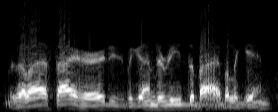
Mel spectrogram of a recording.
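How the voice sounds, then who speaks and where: An actor playing a grave, knowing Westerner, measured and folksy, in a 1970s radio western. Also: male voice, lowish voice, lightly acted. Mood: sombre, reflective. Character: knowing, grave Westerner explaining a grim tale. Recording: tinny, narrow-band vintage radio recording.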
